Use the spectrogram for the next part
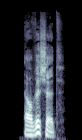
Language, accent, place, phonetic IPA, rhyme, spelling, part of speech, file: German, Germany, Berlin, [ɛɐ̯ˈvɪʃət], -ɪʃət, erwischet, verb, De-erwischet.ogg
- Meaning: second-person plural subjunctive I of erwischen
